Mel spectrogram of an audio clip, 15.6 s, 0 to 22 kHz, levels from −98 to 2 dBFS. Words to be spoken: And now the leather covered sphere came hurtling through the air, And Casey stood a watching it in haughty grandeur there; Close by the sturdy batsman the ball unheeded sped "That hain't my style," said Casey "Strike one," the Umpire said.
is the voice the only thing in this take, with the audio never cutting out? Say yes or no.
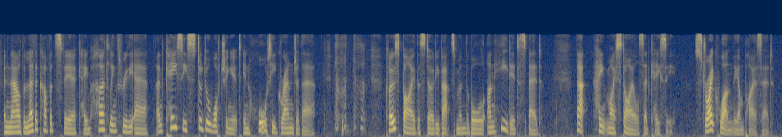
no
